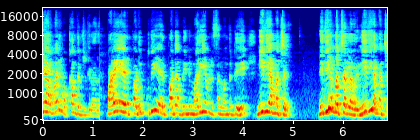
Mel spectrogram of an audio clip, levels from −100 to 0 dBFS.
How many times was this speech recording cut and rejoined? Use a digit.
1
